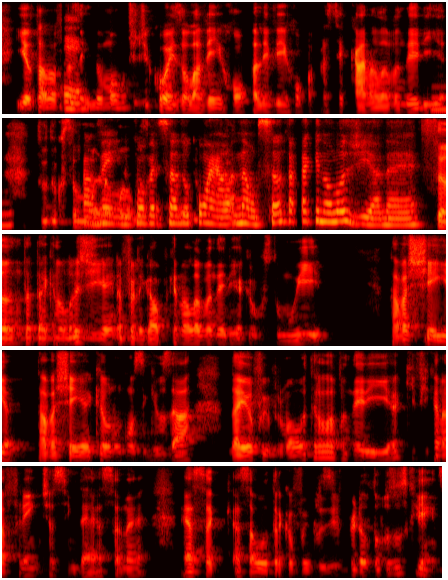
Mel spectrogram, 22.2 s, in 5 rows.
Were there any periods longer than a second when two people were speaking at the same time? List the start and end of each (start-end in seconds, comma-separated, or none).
5.2-7.0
